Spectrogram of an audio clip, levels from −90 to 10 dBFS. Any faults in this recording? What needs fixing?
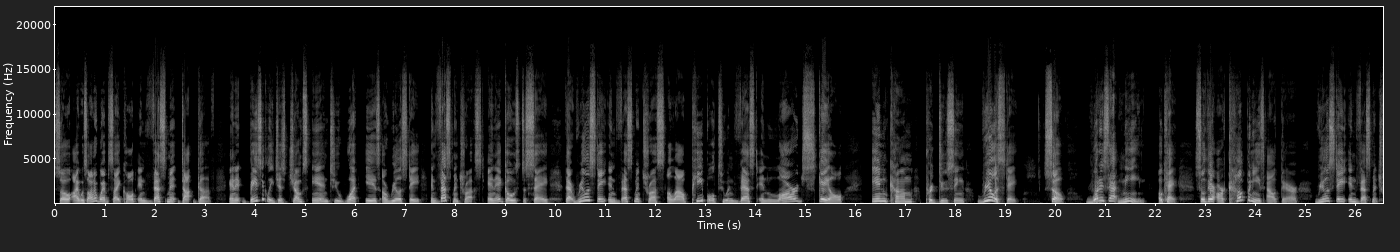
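Nothing to fix; no faults are audible anywhere in the speech.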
